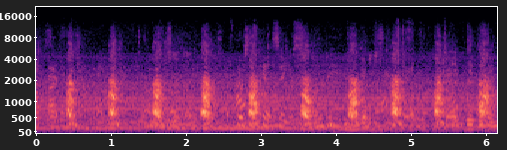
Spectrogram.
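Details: During a Schutzhund trial's bark and hold at the 2013 Schutzhund USA Nationals IPO event, a dog gives about ten loud, clipped barks at a steady rhythm, slightly uneven spacing, over a low hum of background noise.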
